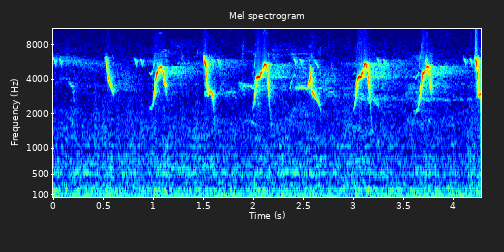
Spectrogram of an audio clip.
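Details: Before dawn, a red pileated finch gives a steady run of thin, high, sharply falling notes, about two per second, against a quiet background.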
